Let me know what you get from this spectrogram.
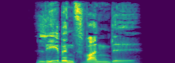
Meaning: lifestyle
- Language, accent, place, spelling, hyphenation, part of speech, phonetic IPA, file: German, Germany, Berlin, Lebenswandel, Le‧bens‧wan‧del, noun, [ˈleːbənsˌvandl̩], De-Lebenswandel.ogg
